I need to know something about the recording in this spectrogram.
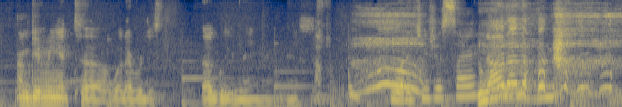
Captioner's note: gasp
